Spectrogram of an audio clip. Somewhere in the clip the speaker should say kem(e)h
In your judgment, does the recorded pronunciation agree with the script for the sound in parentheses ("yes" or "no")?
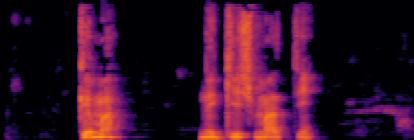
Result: no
